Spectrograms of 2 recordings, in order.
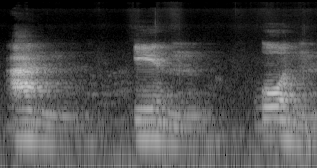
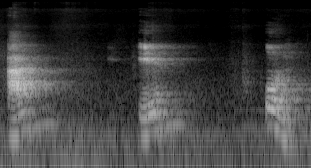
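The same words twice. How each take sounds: First: The n sound is held moderately. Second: The n sound is cut off abruptly. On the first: The speaker calls it right. "Maka sinun dibaca dengan sifat tawasul" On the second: The speaker calls it wrong. "Kenapa salah? ... Karena satu ketukan"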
